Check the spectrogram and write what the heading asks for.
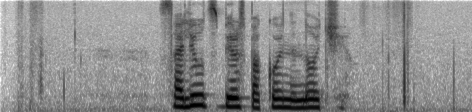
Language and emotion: Russian, neutral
